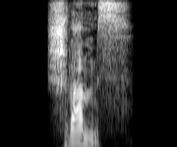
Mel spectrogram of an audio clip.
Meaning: genitive singular of Schwamm
- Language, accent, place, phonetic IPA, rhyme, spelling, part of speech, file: German, Germany, Berlin, [ʃvams], -ams, Schwamms, noun, De-Schwamms.ogg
